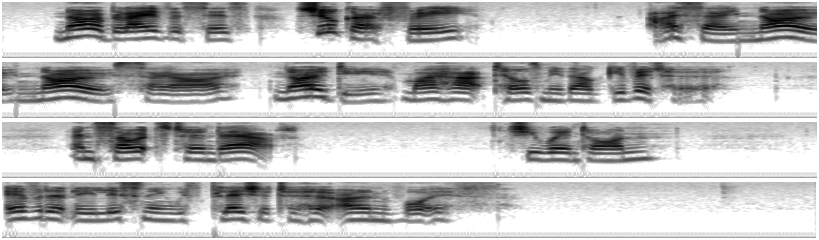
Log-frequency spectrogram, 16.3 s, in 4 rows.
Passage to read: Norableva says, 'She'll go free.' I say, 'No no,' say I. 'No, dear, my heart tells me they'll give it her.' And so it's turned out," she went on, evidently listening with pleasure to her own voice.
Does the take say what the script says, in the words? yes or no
yes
